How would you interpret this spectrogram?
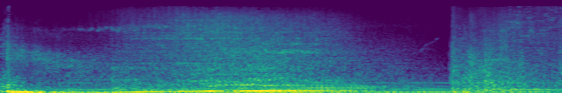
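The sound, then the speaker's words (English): A car engine revs hard and accelerates as the car speeds to ram through the side of a house, its loud rumble climbing in pitch for several seconds before cutting abruptly to a rougher, noisier roar. No one speaks. “The squealing of tires were heard on the streets as the car plowed through the side of the house.”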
